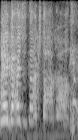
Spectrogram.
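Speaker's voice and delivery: weird whispered scream, very high-pitched. Mimicking another podcast speaker's greeting without hurting listeners' ears, in a weird whisper scream. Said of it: "a weird whisper scream you got".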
